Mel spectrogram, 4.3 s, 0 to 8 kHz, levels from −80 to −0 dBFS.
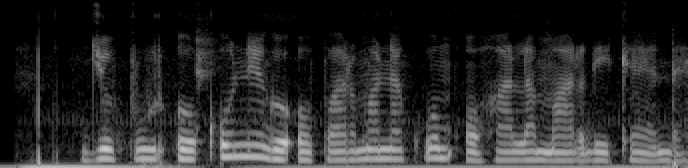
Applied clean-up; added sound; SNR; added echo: none; none; none; none.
